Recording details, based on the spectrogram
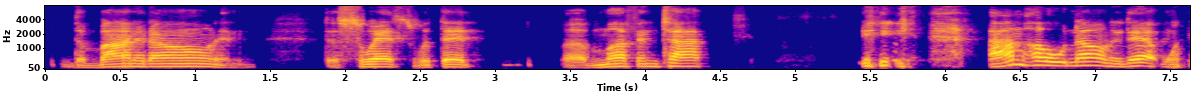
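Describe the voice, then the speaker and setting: A man's voice: mid-range voice, a bit bright. An American man co-hosting a podcast, giving opinions in an informal, slangy, conversational way. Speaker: podcast co-host. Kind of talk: casual chat, giving opinions.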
